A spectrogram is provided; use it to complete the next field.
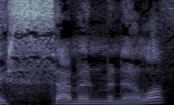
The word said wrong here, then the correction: salmonella: Salmonella. – Salmonella? – Salmonella. – Isn't the L... – It's too early for this. – The L is silent, I believe, okay?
